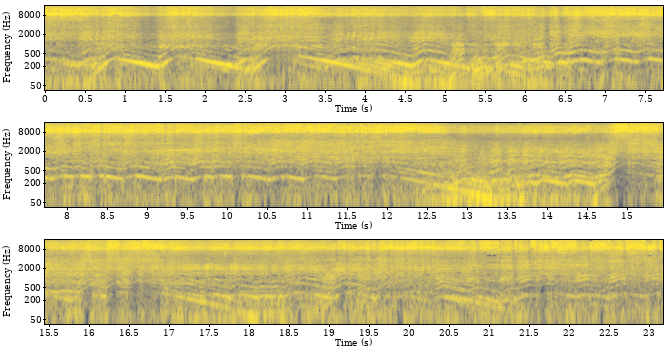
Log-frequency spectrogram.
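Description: Several superbike engines revving in repeated throttle blips, their pitch rising and falling over and over, with the loudest rev a little past halfway.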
